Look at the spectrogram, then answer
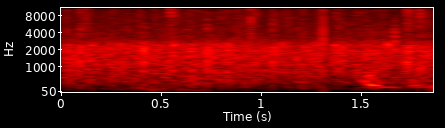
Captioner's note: audience clapping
